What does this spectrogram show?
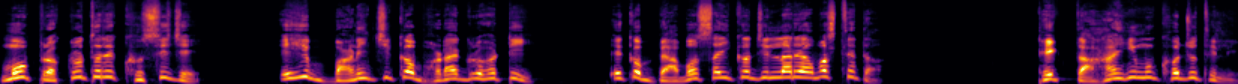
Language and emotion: Odia, surprised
